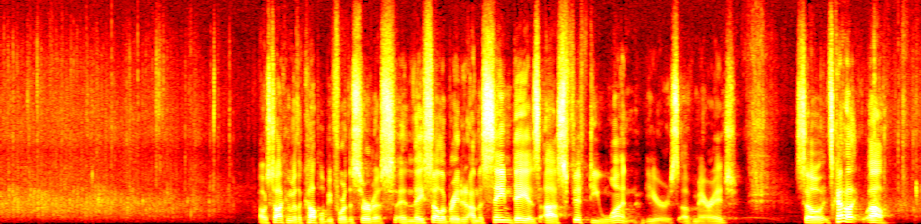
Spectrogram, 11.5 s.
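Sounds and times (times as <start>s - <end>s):
audience clapping: 0.0s - 3.1s, 10.4s - 11.5s
speech: 3.2s - 11.2s.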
